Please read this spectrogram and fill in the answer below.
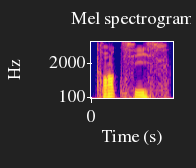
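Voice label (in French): "trente six", French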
